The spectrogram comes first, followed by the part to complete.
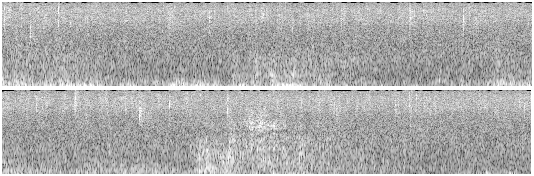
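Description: Steady rain with low rolling thunder, the rumble heaviest in the first few seconds. About seven seconds in, a short louder swell rises over the rain.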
